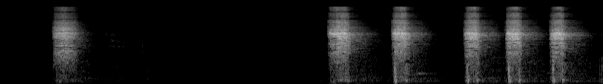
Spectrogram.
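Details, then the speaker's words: Automatic gearbox clutch pack being air-tested through its feed holes during rebuild: short sharp hisses ending cleanly with no lingering leak; the pack holds air, no leak. "นี้ใช้ได้นี้องเสียงอยู่ข้างในมันจะมองไม่เห็นให้ฟังเสียงเอางงี้ใช้ได้ไม่รั่วถ้ารั่วมันจะฟูดๆไปเลย"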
